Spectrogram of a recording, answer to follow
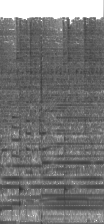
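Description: Reggae band playing live through an instrumental passage: sharp drum kit hits over held chords and a low bass line that changes note about a second in.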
